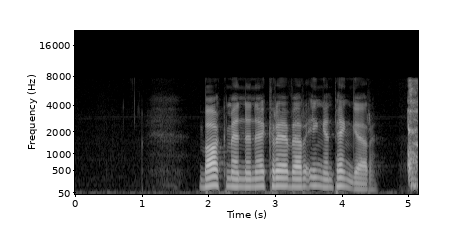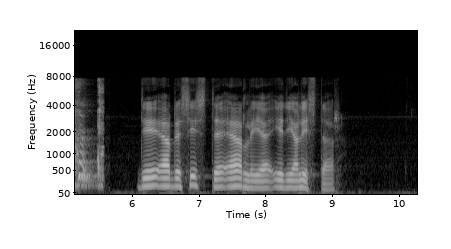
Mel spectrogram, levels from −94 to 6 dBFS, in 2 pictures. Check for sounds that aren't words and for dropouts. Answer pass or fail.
fail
